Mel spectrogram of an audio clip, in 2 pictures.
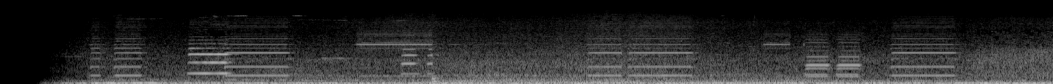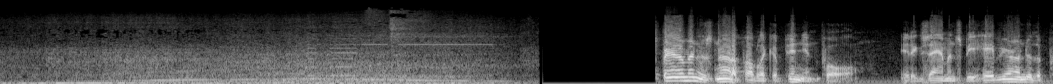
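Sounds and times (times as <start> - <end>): traffic engine rumble: 0.4 - 16.0, 17.1 - 21.0
car horns honking: 0.8 - 9.8, 11.6 - 15.9.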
